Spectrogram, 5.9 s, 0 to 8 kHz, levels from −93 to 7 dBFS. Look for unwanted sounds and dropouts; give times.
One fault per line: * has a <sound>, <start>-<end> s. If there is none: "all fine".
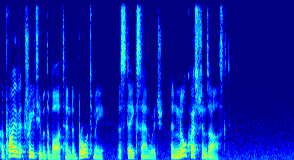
all fine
